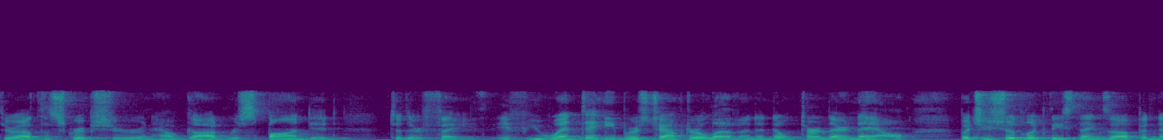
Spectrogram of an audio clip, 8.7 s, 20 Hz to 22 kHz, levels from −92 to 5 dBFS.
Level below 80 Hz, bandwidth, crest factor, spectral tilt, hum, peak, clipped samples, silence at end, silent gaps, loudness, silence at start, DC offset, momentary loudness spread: -60 dBFS; 8 kHz; 18 dB; -5 dB/octave; none; -20 dBFS; under 0.1%; 0 s; none; -38 LUFS; 0 s; under 0.1%; 9 LU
